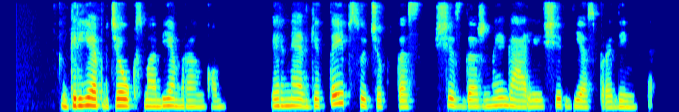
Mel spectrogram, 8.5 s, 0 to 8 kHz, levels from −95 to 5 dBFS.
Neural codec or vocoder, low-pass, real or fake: none; 7.2 kHz; real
